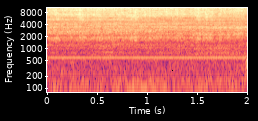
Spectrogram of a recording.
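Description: Fuel-injector flow-test bench running at 3 bar pump pressure: a steady hum with a faint, thin, unchanging whine as a Honda CB Twister 250 injector sprays test fluid into a graduated cylinder.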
